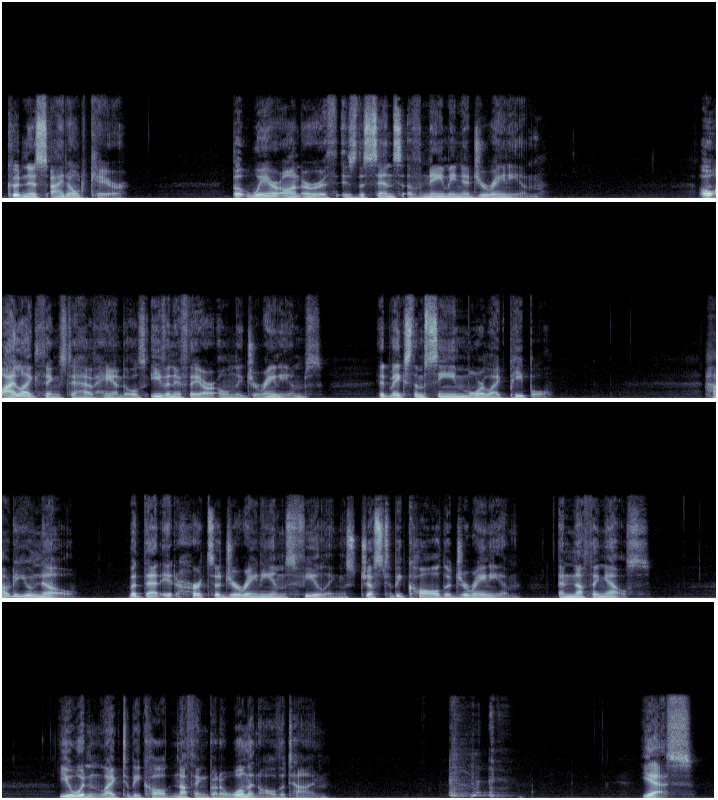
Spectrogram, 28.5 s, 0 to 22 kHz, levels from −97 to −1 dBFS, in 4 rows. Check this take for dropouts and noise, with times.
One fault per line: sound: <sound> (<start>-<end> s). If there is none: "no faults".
sound: cough (25.9-26.7 s)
